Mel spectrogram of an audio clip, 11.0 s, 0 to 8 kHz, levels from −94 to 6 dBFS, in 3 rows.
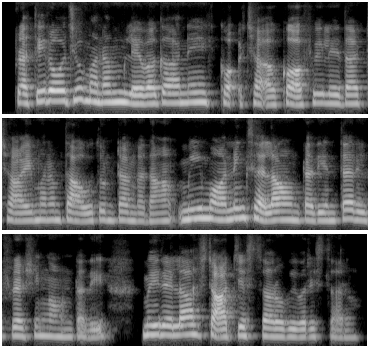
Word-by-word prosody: ప్రతి 205 Hz, +2 st, +1 dB
రోజు 245 Hz, +1 st, +6 dB
మనం 220 Hz, -1 st, +2 dB, 0.2 s
లేవగానే 205 Hz, +3 st, +2 dB, 0.2 s
కా 190 Hz, -, +1 dB, 0.2 s
చా 195 Hz, -1 st, -2 dB, 0.3 s
కాఫీ 170 Hz, +2 st, +2 dB
లేదా 190 Hz, 0 st, -1 dB, 0.2 s
చాయ్ 170 Hz, -3 st, -2 dB
మనం 185 Hz, 0 st, -4 dB
తాగుతుంటాం 175 Hz, +2 st, -3 dB
కదా! 160 Hz, 0 st, -6 dB, 0.3 s
మీ 210 Hz, +2 st, +1 dB
మార్నింగ్స్ 215 Hz, +4 st, +1 dB
ఎలా 180 Hz, +2 st, +4 dB
ఉంటది, 175 Hz, -1 st, -2 dB
ఎంత 170 Hz, +3 st, -7 dB, 0.2 s
రిఫ్రెషింగ్‌గా 180 Hz, +1 st, -4 dB
ఉంటది? 155 Hz, -2 st, -7 dB, 0.5 s
మీరు 210 Hz, 0 st, +2 dB
ఎలా 205 Hz, +1 st, +3 dB, 0.2 s
స్టార్ట్ 165 Hz, -7 st, +4 dB
చేస్తారో, 185 Hz, -2 st, -2 dB
వివరిస్తారా? 165 Hz, -1 st, -6 dB
185 Hz, 130 wpm, -22 LUFS, 170-205 Hz, 0.5 s, రోజు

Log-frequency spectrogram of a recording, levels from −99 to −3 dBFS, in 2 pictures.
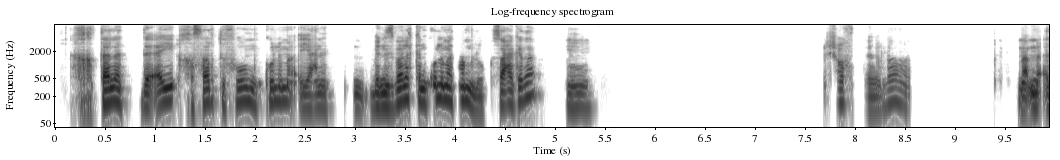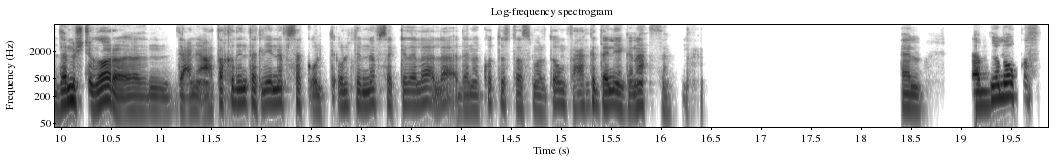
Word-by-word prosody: خ -, -, -8 dB
3 145 Hz, 0 st, +2 dB
دقايق 150 Hz, +7 st, +1 dB
خسرت 145 Hz, +1 st, -4 dB
فيهم 150 Hz, -1 st, -3 dB
كل 150 Hz, -, -3 dB
ما 155 Hz, -, -3 dB
يعني 110 Hz, 0 st, -6 dB, 0.2 s
بالنسبة 115 Hz, +5 st, 0 dB
لك 170 Hz, +1 st, +1 dB
كان 150 Hz, -, 0 dB
كل 180 Hz, +4 st, 0 dB
ما 165 Hz, -, +3 dB
تملك 145 Hz, -, -3 dB
صح 140 Hz, -, 0 dB
كده؟ 195 Hz, -, -4 dB, 0.3 s
إمم. 110 Hz, -1 st, -6 dB, 2.3 s
شُفت -, -, -11 dB
لا. 120 Hz, +6 st, -10 dB, 1.1 s
م -, -, -1 dB
م -, -, +1 dB
ده 125 Hz, +6 st, +5 dB
مش 160 Hz, 0 st, +7 dB
تجارة، 100 Hz, -, +6 dB, 0.3 s
يعني 105 Hz, +1 st, 0 dB
أعتقد 95 Hz, +9 st, +1 dB
إن 145 Hz, -, +4 dB
أنت 150 Hz, 0 st, +2 dB
تلاقي 140 Hz, 0 st, +1 dB
نفسك 145 Hz, 0 st, 0 dB
قُلت 100 Hz, -1 st, -5 dB
قُلت 125 Hz, +2 st, -4 dB
لنفسك 135 Hz, +2 st, -2 dB
كده 130 Hz, -1 st, -2 dB
لأ، 150 Hz, +3 st, -1 dB
لأ، -, -, -3 dB
ده 105 Hz, -, -7 dB
أنا 105 Hz, 0 st, -4 dB
كنت -, -, -10 dB
استثمرتهم 105 Hz, +6 st, -5 dB
في 110 Hz, -, -10 dB
حاجة 120 Hz, +4 st, -2 dB
تانية 125 Hz, 0 st, +3 dB
كان 110 Hz, -, -4 dB
أحسن. -, -, -4 dB, 2.3 s
حلو. 110 Hz, -2 st, -1 dB, 0.5 s
طب، 125 Hz, 0 st, +8 dB
ده 175 Hz, -, +6 dB
موقِف 195 Hz, 0 st, +4 dB
130 Hz, 150 wpm, -24 LUFS, 110-150 Hz, 2.3 s, طب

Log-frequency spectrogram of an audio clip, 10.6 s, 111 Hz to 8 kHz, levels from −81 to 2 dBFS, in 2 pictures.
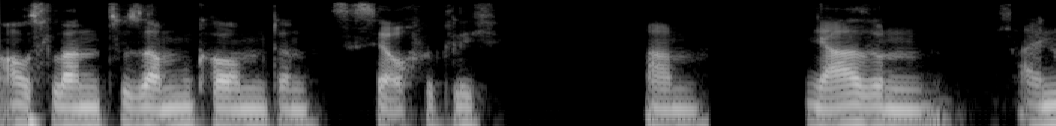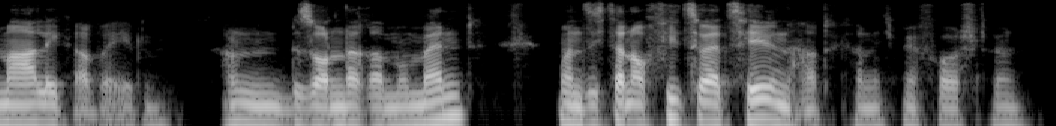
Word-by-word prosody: Ausland 105 Hz, -2 st, 0 dB
zusammenkommt, 100 Hz, -2 st, 0 dB
dann 100 Hz, 0 st, -6 dB
ist -, -, -18 dB
es -, -, -10 dB
ja -, -, 0 dB
auch -, -, -8 dB
wirklich, 105 Hz, -1 st, -10 dB, 0.7 s
ähm, 95 Hz, 0 st, -5 dB, 0.5 s
ja, 110 Hz, +1 st, +2 dB
so 110 Hz, -, 0 dB
'n 100 Hz, 0 st, -5 dB, 0.3 s
einmalig, 115 Hz, 0 st, +3 dB
aber -, -, -5 dB
eben, 100 Hz, 0 st, -13 dB, 0.2 s
'n 110 Hz, -3 st, -2 dB
besonderer 105 Hz, 0 st, +3 dB
Moment, 120 Hz, +9 st, +1 dB, 0.3 s
wo -, -, -3 dB
man 110 Hz, -, +4 dB
sich 115 Hz, 0 st, -4 dB
dann 120 Hz, -, +6 dB
auch 115 Hz, -, +3 dB
viel 140 Hz, -2 st, 0 dB
zu -, -, +4 dB
erzählen 120 Hz, -2 st, +4 dB
hat, 95 Hz, +1 st, -8 dB
kann 100 Hz, -1 st, -9 dB
ich 105 Hz, -1 st, -14 dB
mir 105 Hz, -, -7 dB
vorstellen. 100 Hz, 0 st, -8 dB
105 Hz, 175 wpm, -24 LUFS, 100-115 Hz, 0.7 s, dann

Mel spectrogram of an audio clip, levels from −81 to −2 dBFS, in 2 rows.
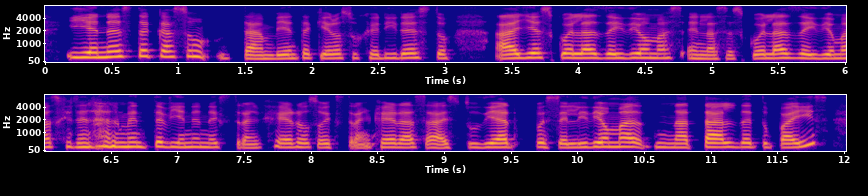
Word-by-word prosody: y 260 Hz, 0 st, +4 dB
en 260 Hz, +1 st, +6 dB
este 300 Hz, +2 st, +2 dB
caso 290 Hz, -1 st, 0 dB, 0.2 s
también 195 Hz, +1 st, -1 dB
te 225 Hz, 0 st, -4 dB
quiero 215 Hz, 0 st, -1 dB
sugerir 220 Hz, 0 st, -6 dB
esto. 230 Hz, -2 st, -2 dB, 0.3 s
Hay 220 Hz, +4 st, +4 dB
escuelas 230 Hz, -2 st, +2 dB
de 225 Hz, -, +3 dB
idiomas, 230 Hz, 0 st, -1 dB
en 200 Hz, -1 st, -4 dB
las 190 Hz, 0 st, -5 dB
escuelas 215 Hz, +4 st, -1 dB
de 220 Hz, -2 st, +1 dB
idiomas 210 Hz, +2 st, -2 dB
generalmente 235 Hz, +1 st, +2 dB
vienen 225 Hz, 0 st, -2 dB
extranjeros 210 Hz, +1 st, -4 dB
o -, -, -3 dB
extranjeras 205 Hz, +1 st, -3 dB
a 195 Hz, -, +1 dB
estudiar, 210 Hz, +3 st, 0 dB
pues 220 Hz, -2 st, -3 dB
el 205 Hz, +1 st, -1 dB
idioma 235 Hz, 0 st, +3 dB
natal 220 Hz, +1 st, +2 dB
de 220 Hz, 0 st, 0 dB
tu 210 Hz, -1 st, -10 dB
país, 215 Hz, -, 0 dB
220 Hz, 160 wpm, -22 LUFS, 205-235 Hz, 0.3 s, en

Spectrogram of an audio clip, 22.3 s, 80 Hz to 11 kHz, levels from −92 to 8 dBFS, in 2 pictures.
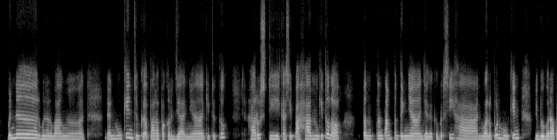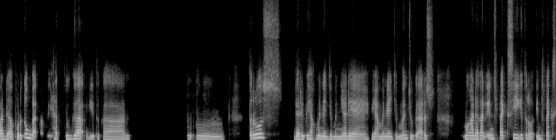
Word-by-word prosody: Benar, 285 Hz, +2 st, +4 dB
benar 220 Hz, -1 st, +1 dB
banget, 210 Hz, 0 st, -3 dB, 0.4 s
dan 220 Hz, 0 st, 0 dB
mungkin 245 Hz, +6 st, 0 dB
juga 220 Hz, -1 st, +1 dB
para 215 Hz, -1 st, +2 dB
pekerjanya 200 Hz, -2 st, -1 dB, 0.2 s
gitu 205 Hz, +1 st, -9 dB
tuh 305 Hz, +2 st, 0 dB, 0.5 s
harus 230 Hz, +4 st, +2 dB
dikasih 215 Hz, 0 st, -1 dB
paham 230 Hz, +3 st, +2 dB, 0.2 s
gitu 225 Hz, +7 st, 0 dB
loh, 220 Hz, +1 st, +5 dB, 0.5 s
pen 230 Hz, -, +3 dB, 0.2 s
tentang 225 Hz, +1 st, +1 dB
pentingnya 215 Hz, -2 st, +1 dB, 0.2 s
jaga 205 Hz, -1 st, +2 dB
kebersihan 210 Hz, -1 st, -2 dB
walaupun 205 Hz, +5 st, +2 dB
mungkin 220 Hz, +5 st, +1 dB, 0.4 s
di 220 Hz, -, +2 dB
beberapa 210 Hz, +1 st, +6 dB
dapur 205 Hz, +1 st, +3 dB
tuh 300 Hz, -, +5 dB
nggak -, -, +2 dB
terlihat 435 Hz, -, -5 dB
juga 225 Hz, +1 st, +2 dB, 0.3 s
gitu 205 Hz, 0 st, -2 dB
kan. 195 Hz, -1 st, -2 dB, 1.2 s
Heeh, 210 Hz, -3 st, -3 dB, 0.5 s
terus 290 Hz, +5 st, +1 dB, 0.3 s
dari 210 Hz, 0 st, +5 dB
pihak 225 Hz, -1 st, +1 dB
manajemennya 200 Hz, -1 st, +1 dB
deh, 200 Hz, -2 st, +3 dB, 0.2 s
pihak 195 Hz, -1 st, -1 dB
manajemen 200 Hz, +3 st, -1 dB
juga 215 Hz, -, 0 dB
harus 225 Hz, -1 st, -5 dB, 0.6 s
mengadakan 235 Hz, -1 st, +3 dB
inspeksi 245 Hz, +2 st, 0 dB
gitu 250 Hz, 0 st, -2 dB
loh, 210 Hz, -, -1 dB
inspeksi 215 Hz, 0 st, -2 dB
215 Hz, 125 wpm, -25 LUFS, 205-235 Hz, 1.2 s, beberapa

